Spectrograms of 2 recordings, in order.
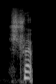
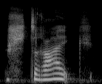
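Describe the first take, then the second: First: The word is said with English pronunciation. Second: The word is said with German pronunciation. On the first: A German listener does not understand it. The speaker calls it wrong. "if you give me a German word, but I pronounce it English" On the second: A German listener understands it. The speaker calls it right. "now it makes sense"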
